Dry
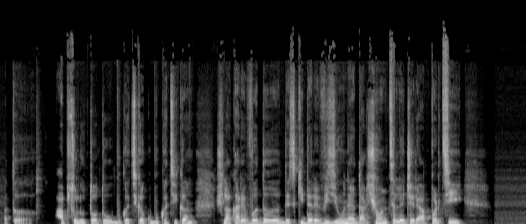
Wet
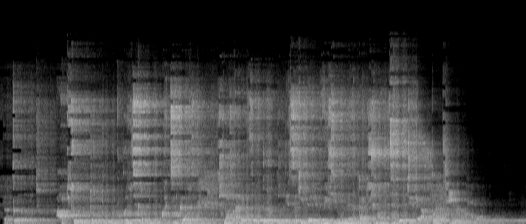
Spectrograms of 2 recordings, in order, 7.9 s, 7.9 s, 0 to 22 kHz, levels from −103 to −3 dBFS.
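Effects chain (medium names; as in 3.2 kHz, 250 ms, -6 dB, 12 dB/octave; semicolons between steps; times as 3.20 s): random holes in the spectrogram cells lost 32%; treble shelf 5.4 kHz +8 dB; compression 2:1, threshold -41 dBFS, peak gain reduction 11.5 dB; on a send: thinning echo 883 ms, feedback 58%, high-pass 230 Hz, level -17 dB; on the sum: plate-style reverb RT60 2.1 s, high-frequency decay 0.65×, DRR -0.5 dB; low-pass sweep 11 kHz -> 410 Hz, 6.24–7.37 s; decay stretcher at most 26 dB/s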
